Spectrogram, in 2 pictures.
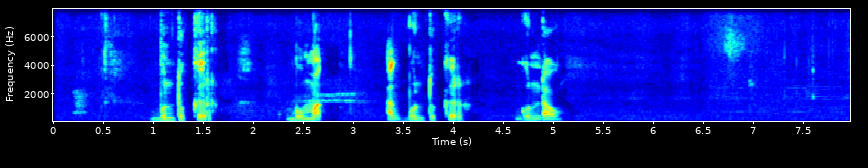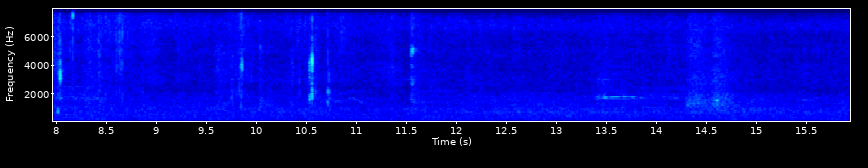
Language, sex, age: Wolof, male, 25-35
